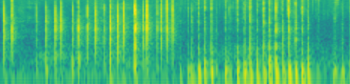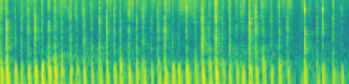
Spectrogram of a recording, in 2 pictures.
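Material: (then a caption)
Silicone. Long nails tap and scratch the back and edges of an empty matte yellow silicone phone case in a rapid, continuous stream of dry, clicky taps. Each tap is short and sharp with a bright click over a soft low thump, and faint scratching fills the gaps between them.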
